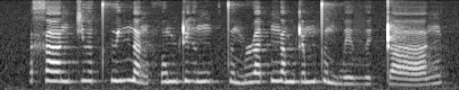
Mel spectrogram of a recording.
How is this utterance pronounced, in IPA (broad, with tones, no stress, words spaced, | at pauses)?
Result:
xaː˧ŋcɨ˧˥ə̯t̪ʰɨ˧˥j na˨˩˨ŋho˧mʈi˧ə̯ ŋo˦˥k̚t̪ə˨˩˦mɹa˦˥t̚ ŋa˧mʈə˧˥mt̪ə˨˩mwe˨˩ ve˨˩k̚ʈaː˨˩˦ŋ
